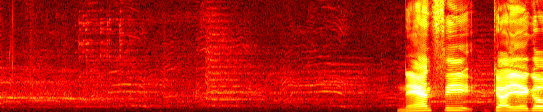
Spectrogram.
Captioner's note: cheers and applause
